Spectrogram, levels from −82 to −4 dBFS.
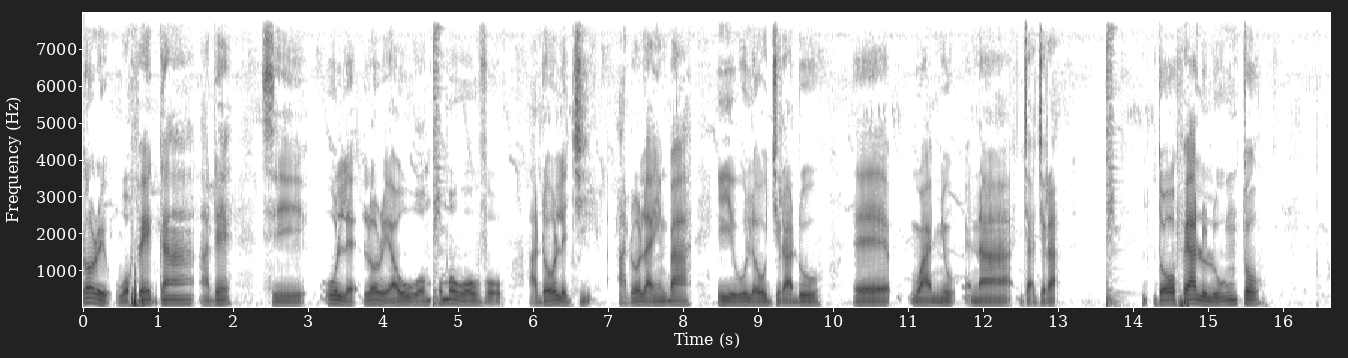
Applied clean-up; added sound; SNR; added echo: none; Thump, thud; 18 dB; none.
